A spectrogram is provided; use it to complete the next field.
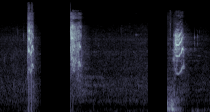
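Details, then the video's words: Captive female double-collared seedeater calling to stimulate a male. Three sharp, high chirps, the last one longer and downslurred, with a faint low knock. "FÊMEA DE COLEIRO CHAMANDO MUITO QUENTE FOGOSA E PIANDO"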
